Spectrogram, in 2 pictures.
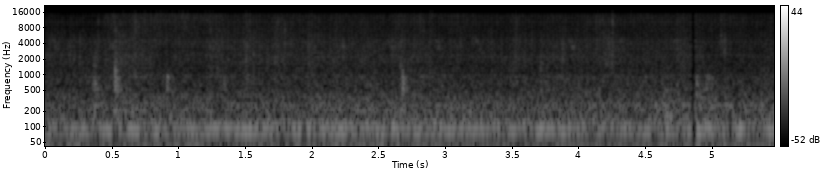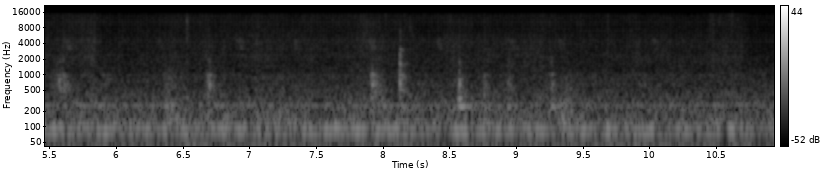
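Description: Shredded raw jackfruit sizzling gently in oil in a nonstick wok while being stirred with a silicone spatula, with scattered scrapes and taps of the spatula against the pan, a couple of them louder about eight seconds in. A steady low hum runs underneath.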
